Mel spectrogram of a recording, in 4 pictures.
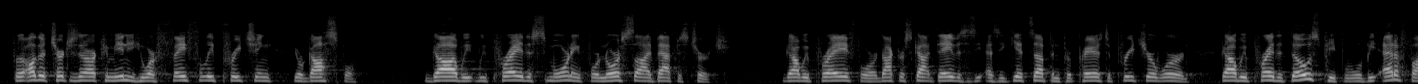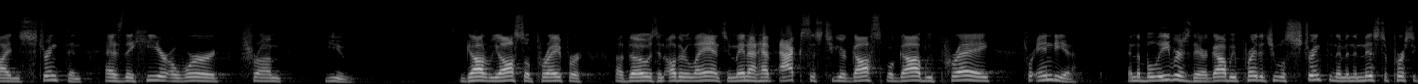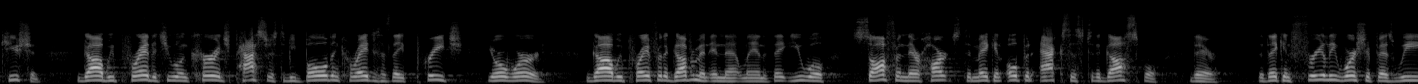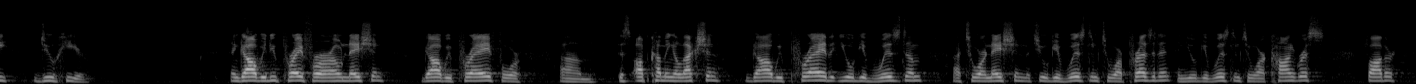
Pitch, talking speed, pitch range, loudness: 170 Hz, 210 wpm, 160-185 Hz, -31 LUFS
